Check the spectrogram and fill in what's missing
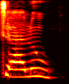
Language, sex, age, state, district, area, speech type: Urdu, female, 18-30, Uttar Pradesh, Aligarh, urban, read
